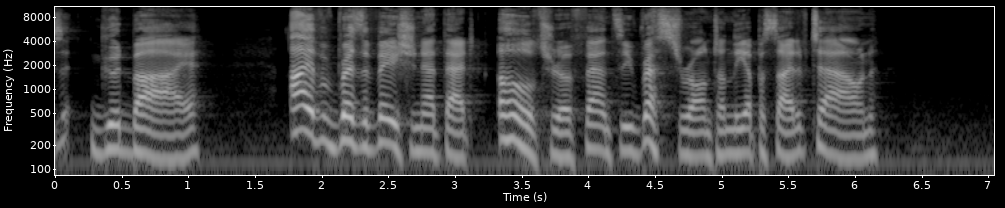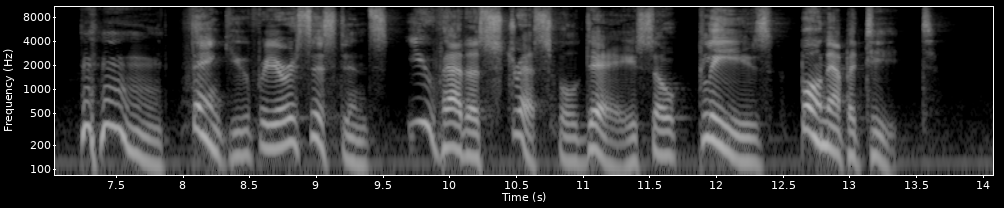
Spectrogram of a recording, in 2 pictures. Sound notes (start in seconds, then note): 7.2 chuckles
